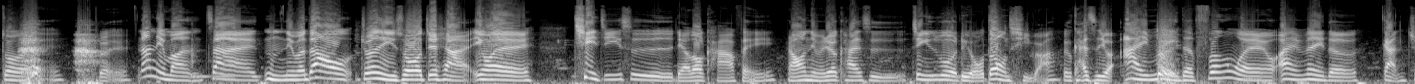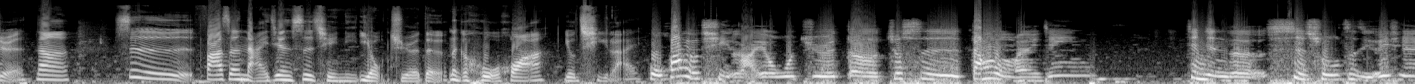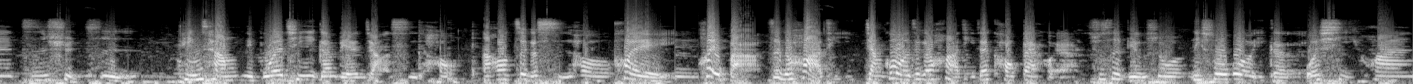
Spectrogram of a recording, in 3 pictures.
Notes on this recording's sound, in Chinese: 本集音質直接大爆走我真的很抱歉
